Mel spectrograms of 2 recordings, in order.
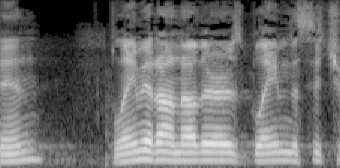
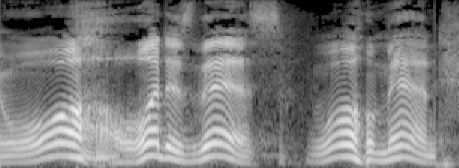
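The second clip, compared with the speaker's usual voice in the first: stunned "whoa", pitched up and drawn out; amazed Adam; 3 semitones higher, 4 dB louder, much slower than usual. Acted. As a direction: play Adam's awestruck wonder. Adam sees the woman.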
